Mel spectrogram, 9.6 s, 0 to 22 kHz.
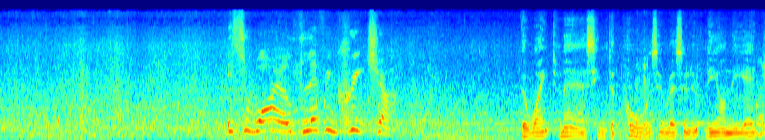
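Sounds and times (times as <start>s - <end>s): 
raging river floodwater roaring: 0.0s - 9.5s
speech: 2.8s - 5.0s, 6.5s - 9.5s.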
